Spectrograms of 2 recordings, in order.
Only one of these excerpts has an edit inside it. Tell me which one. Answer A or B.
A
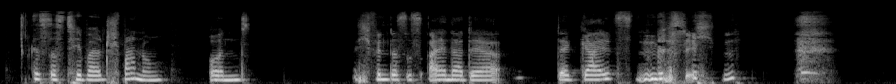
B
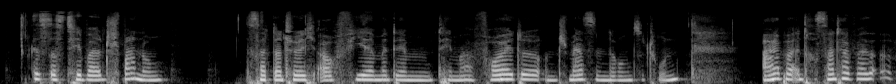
A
